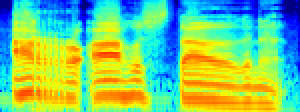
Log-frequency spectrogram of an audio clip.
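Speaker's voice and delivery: slow "ar ro'ahu" with doubled R; N left unread. Shown as a demonstration. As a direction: roll "ar" straight into "ro'ahu". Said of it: "warna orennya jangan dibaca".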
